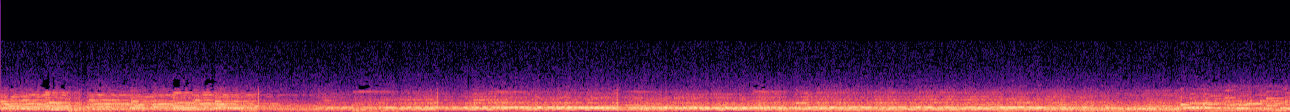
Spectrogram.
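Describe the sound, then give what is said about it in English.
A steam train rushes along the rails, a loud, steady rumble layered with sustained, whistle-like tones that hold and shift in pitch throughout, with no voices. “The train rushed on at an awful pace, and sulfur fumes burned hand and face.”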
